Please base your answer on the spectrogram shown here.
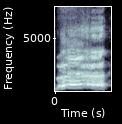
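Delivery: sudden high strangled gag sound; imitated choking gag. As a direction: mimic choking on air. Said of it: "You're going".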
